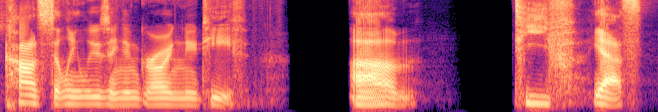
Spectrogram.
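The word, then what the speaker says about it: teef: They're just constantly losing and growing new teeth. Teeth. Yes, pronounced teeth.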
